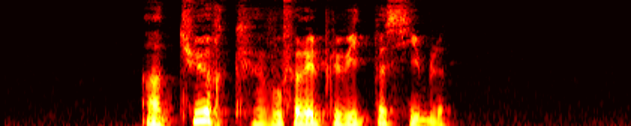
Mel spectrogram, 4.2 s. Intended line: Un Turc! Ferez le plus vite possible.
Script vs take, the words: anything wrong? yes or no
yes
